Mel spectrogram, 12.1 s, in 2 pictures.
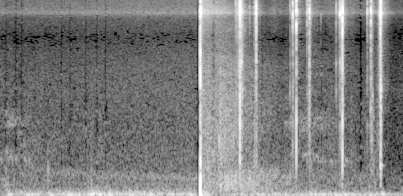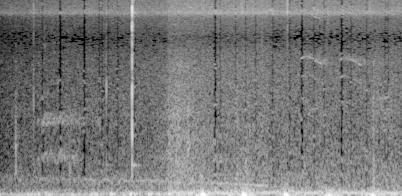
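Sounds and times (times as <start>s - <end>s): sharp clicks from shotgun handling: 3.4s - 5.9s.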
